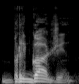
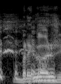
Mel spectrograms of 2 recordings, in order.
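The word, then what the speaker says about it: Prigozjin (Пригожин): Jag tror vi säger Prigozjin. – Ja, Prigozjin. – Prigozjin. Det är perfekt uttal.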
